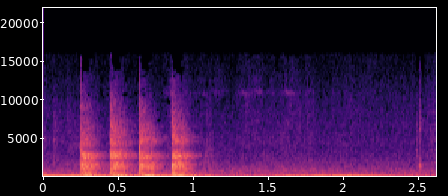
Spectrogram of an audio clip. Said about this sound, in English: So I guess I'll knock on whoever's door is closest first.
